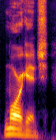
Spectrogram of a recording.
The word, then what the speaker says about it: mortgage: And then mortgage. They explain it's a specific loan for property. Right, and they mention the silent T, which is a practical pronunciation tip.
